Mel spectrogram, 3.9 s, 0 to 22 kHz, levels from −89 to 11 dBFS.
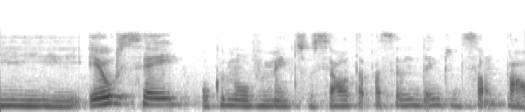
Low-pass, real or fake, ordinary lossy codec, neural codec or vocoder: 7.2 kHz; fake; none; vocoder, 22.05 kHz, 80 mel bands, HiFi-GAN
